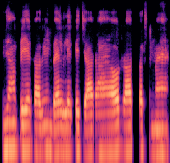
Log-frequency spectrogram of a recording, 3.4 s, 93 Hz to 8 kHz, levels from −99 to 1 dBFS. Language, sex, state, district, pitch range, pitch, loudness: Hindi, male, Bihar, Gaya, 120-130 Hz, 125 Hz, -19 LUFS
